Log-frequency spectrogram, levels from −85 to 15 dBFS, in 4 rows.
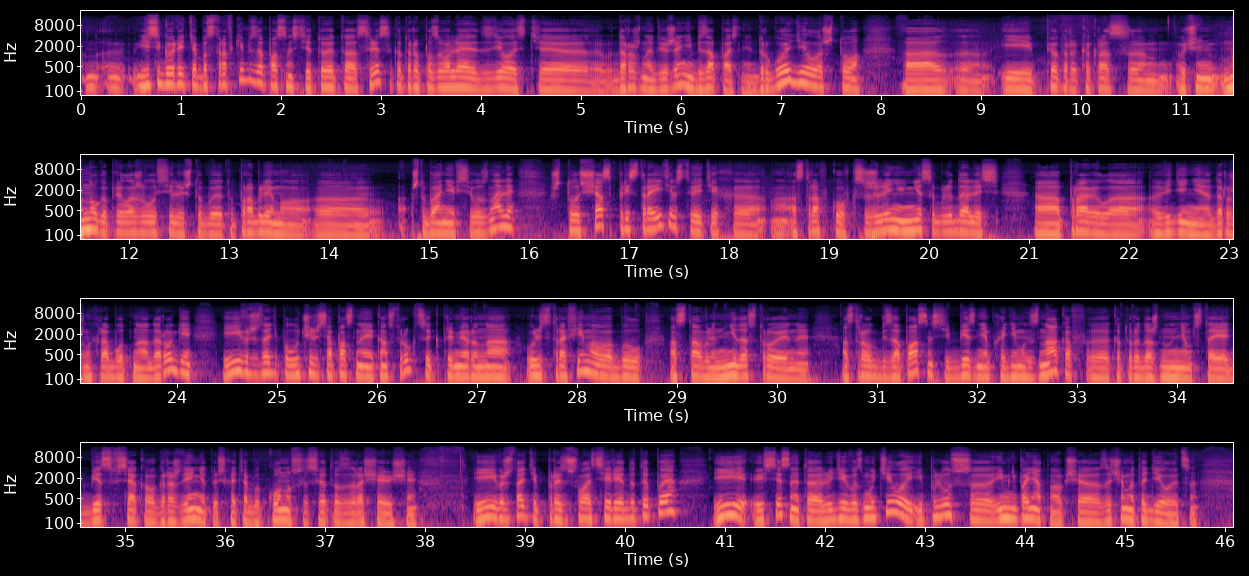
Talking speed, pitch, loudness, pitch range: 130 wpm, 115 Hz, -17 LUFS, 105-130 Hz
